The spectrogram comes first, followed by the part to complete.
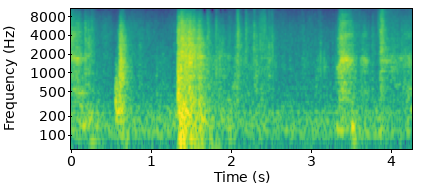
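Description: A door shutting with a thud about a second and a half in, the loudest sound, with a few fainter knocks earlier and near the end.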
